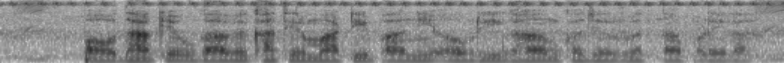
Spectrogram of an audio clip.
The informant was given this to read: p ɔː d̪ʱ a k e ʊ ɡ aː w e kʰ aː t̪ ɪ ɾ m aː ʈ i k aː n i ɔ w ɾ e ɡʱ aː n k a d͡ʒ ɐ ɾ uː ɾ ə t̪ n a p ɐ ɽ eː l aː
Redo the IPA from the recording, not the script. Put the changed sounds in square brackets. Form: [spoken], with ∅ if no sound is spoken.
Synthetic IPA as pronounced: p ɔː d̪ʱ a k e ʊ ɡ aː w e kʰ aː t̪ ɪ ɾ m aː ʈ i [p] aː n i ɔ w ɾ [i] ɡʱ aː [m] k a d͡ʒ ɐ ɾ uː ɾ ə t̪ n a p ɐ ɽ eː l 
